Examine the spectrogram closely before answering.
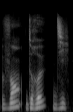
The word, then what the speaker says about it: vendredi: Pour la prononciation, c'est vendredi. Attention encore au son nasal en au tout début.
